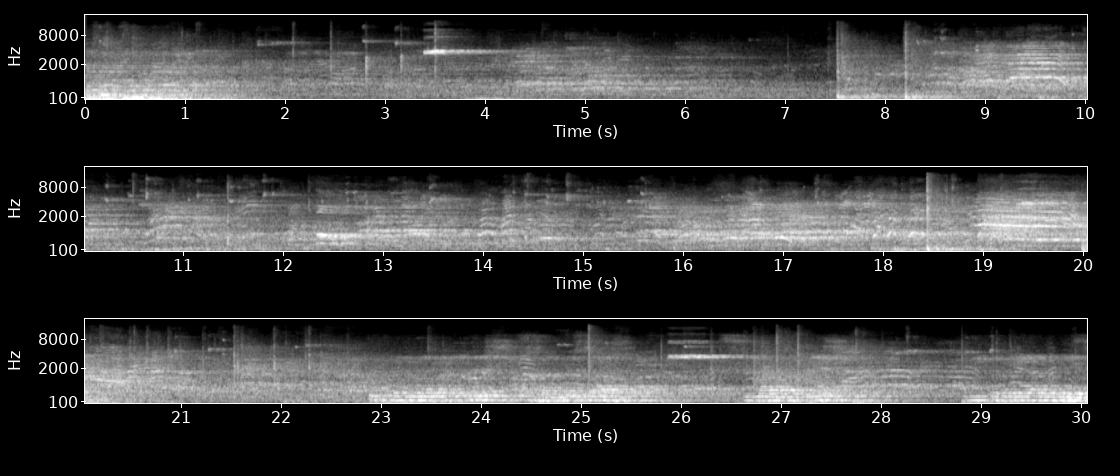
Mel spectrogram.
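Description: Volleyball bounced and struck during a rally in a large sports hall, a few sharp ball hits ringing in the hall, with voices of players and spectators throughout.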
